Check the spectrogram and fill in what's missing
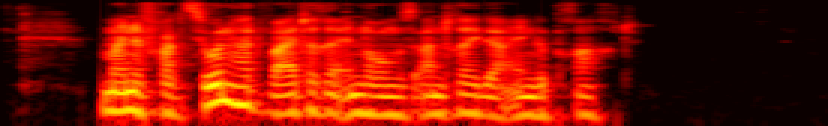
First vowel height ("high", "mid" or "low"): low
